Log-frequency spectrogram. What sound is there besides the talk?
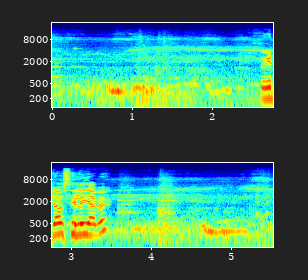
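pigeons cooing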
